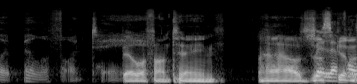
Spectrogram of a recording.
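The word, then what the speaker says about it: Bellefontaine: Um like where I'm at, we call it Logan County near Bell Fountain, Ohio, which there's a Bell Fountain, Indiana, but you guys call it Bellafonte. Bella Fontaine.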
